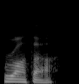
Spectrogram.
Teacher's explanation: On the other hand, R in British English is brother. So R is silent. It's dropped. We are not saying it.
